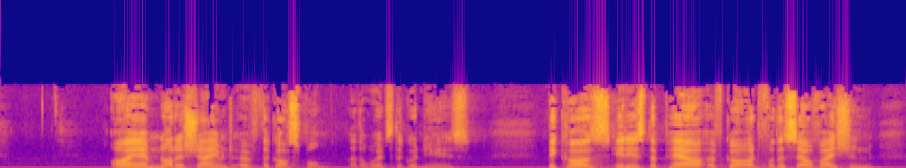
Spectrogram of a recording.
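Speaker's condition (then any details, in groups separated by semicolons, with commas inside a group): No condition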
